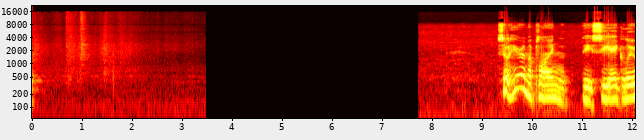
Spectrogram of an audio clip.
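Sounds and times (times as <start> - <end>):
faint steady hiss: 0.0 - 3.5, 7.8 - 12.0.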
